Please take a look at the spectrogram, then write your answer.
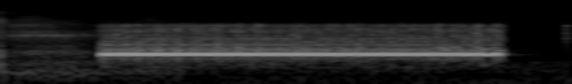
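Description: A telephone line rings once with a steady, buzzy two-second tone, loud as if through a handset, then falls silent before a faint click; a phone call placed to speak through an interpreter.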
